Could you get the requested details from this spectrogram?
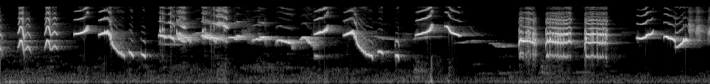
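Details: Oriental magpie-robin singing to provoke emotion in slower birds: loud downward-sweeping whistles and hooked slurs, dense scratchy notes, then rattling bursts and a final rising whistle, in phrases with short pauses.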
